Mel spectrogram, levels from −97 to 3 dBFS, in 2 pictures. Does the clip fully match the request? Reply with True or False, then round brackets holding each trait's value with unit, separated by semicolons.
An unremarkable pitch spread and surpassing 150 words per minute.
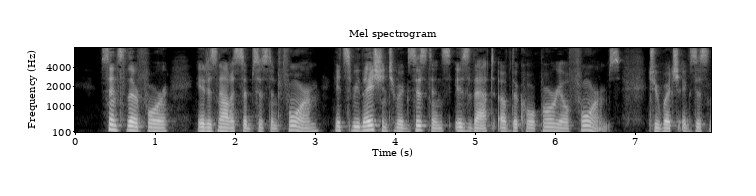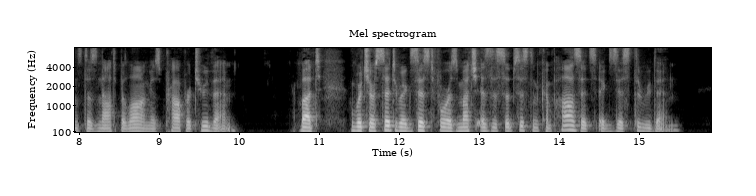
True (3.6 semitones; 160 wpm)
